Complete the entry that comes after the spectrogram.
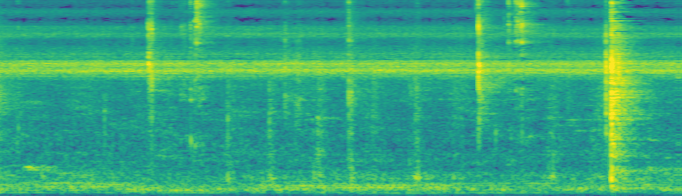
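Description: Crisp lettuce and cucumber salad being chewed, with scattered small crunching clicks, and a fork striking the plate once sharply about six seconds in. A steady high-pitched whine and a low room rumble run underneath.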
